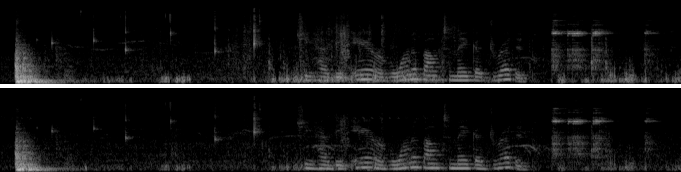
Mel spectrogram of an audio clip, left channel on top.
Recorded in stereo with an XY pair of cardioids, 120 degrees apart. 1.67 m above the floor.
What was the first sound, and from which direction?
Dripping, 35° left.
